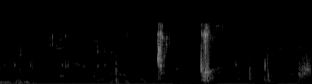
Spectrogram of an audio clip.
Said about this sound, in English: I've been sipping that Addictivo Extra Añejo. That stuff is amazing.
